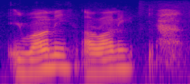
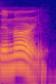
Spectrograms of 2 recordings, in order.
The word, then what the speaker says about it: Inari: So now I found it, and it's Inari. Ooh, Anime King brings out something new. Ooh, I'm gonna watch that later. Um, yeah. What's it called? Inari does tell them that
